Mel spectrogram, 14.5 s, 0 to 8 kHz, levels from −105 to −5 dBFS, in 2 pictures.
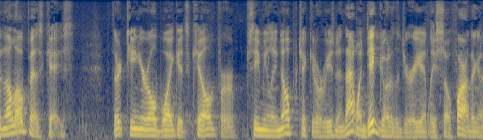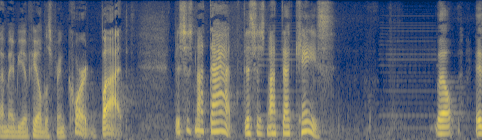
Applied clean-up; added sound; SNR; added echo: neural separator model SepFormer DNS4.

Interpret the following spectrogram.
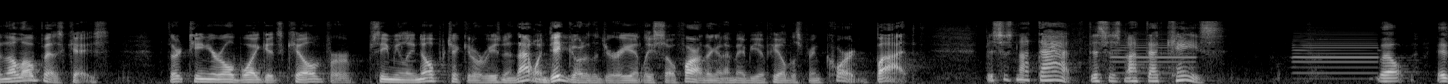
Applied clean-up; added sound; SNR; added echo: none; Wind instrument, woodwind instrument; 15 dB; none.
